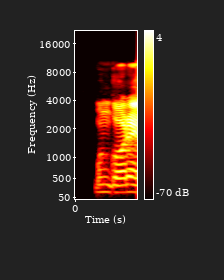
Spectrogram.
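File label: "menggores", Malay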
